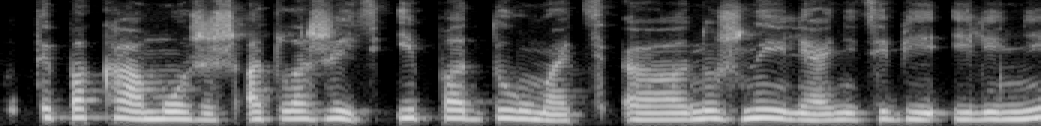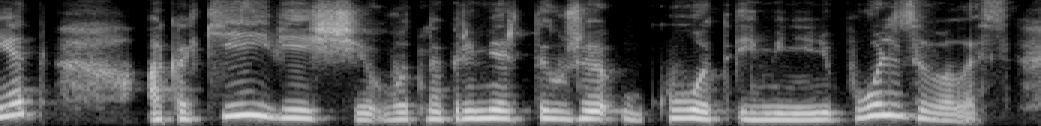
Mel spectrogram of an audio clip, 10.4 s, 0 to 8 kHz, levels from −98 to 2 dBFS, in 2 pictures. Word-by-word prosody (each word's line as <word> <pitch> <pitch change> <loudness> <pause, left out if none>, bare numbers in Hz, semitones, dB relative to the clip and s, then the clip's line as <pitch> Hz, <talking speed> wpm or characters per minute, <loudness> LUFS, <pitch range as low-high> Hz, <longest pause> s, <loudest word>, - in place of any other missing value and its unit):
ты 210 - -1
пока 205 -2 +2
можешь 175 -3 +2
отложить 180 0 0
и 200 - +1
подумать, 180 -7 -1
э, 160 0 0
нужны 185 +2 +3
ли 160 -2 +1
они 155 +2 -1
тебе 165 0 -1
или 165 +1 -1
нет, 195 - +2 0.6
а 170 - -1
какие 240 +10 +1
вещи, 190 -5 +1
вот, 165 +3 -5
например, 185 +1 +1
ты 190 +1 -2
уже 180 -1 +1 0.3
год 195 -3 +1
ими 160 -2 -2
не 155 0 0
не 165 - 0
пользовалась 200 - -1
175 Hz, 145 wpm, -20 LUFS, 160-195 Hz, 0.6 s, нужны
